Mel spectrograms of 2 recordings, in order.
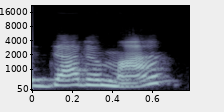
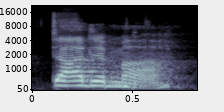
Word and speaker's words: Daruma: asking how do you spell it? The Uh, the the little figure with the eyes. oh, the Daruma. Dadima.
